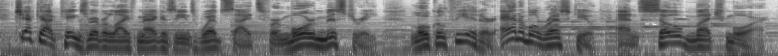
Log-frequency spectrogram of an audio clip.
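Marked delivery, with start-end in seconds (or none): none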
